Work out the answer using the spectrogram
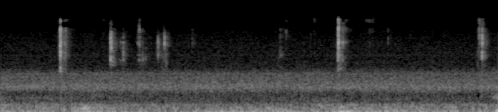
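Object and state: Bar soap scratched with a blade.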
